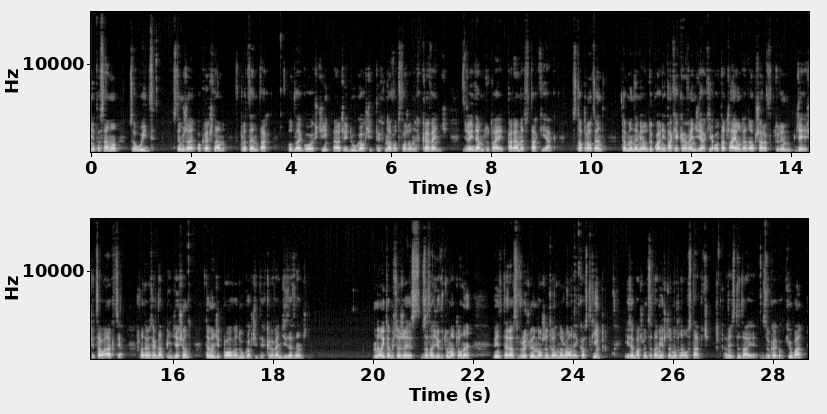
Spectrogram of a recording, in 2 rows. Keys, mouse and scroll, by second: 1.2-3.8 drag, 4.3-4.8 scroll down 1, 7.3-16.3 drag, 23.4 Tab, 23.7 x, 23.9 click, 24.3 shift+a, 25.8 shift+c, 27.6 shift+click, 28.5 1.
